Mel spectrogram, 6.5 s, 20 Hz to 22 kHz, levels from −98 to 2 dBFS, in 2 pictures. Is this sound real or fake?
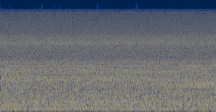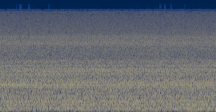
real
